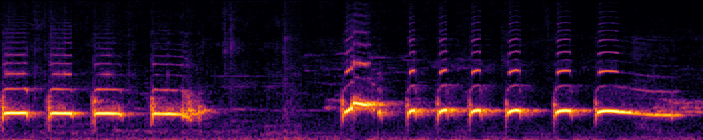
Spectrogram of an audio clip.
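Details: Caged zebra dove of Bangkok stock singing, described as a big, long voice: a series of mellow cooing notes, a pause, then a faster run of short rising coos ending in a drawn-out note.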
